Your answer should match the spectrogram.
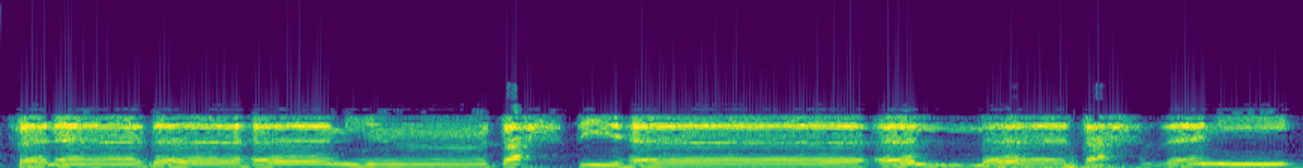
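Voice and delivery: slow drawn-out tajweed chant; Quran recitation. Shown as a demonstration. Teacher reciting Sura Maryam to students, slow chanted recitation. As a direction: recite slowly, stretching the vowels. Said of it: "عاوز أقف على ألا".

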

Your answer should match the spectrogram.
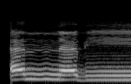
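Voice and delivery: النبي with a long held ī closed by a glottal stop; slow, sustained النبي ending on a catch in the throat; recited with hamza. Shown as a demonstration. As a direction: chant النبي, stretching the final ī into a hamza. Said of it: "تقرأ".

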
